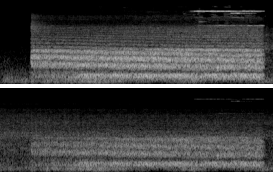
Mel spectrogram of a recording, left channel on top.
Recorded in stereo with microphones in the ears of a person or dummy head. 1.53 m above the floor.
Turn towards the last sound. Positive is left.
turn(degrees=85)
